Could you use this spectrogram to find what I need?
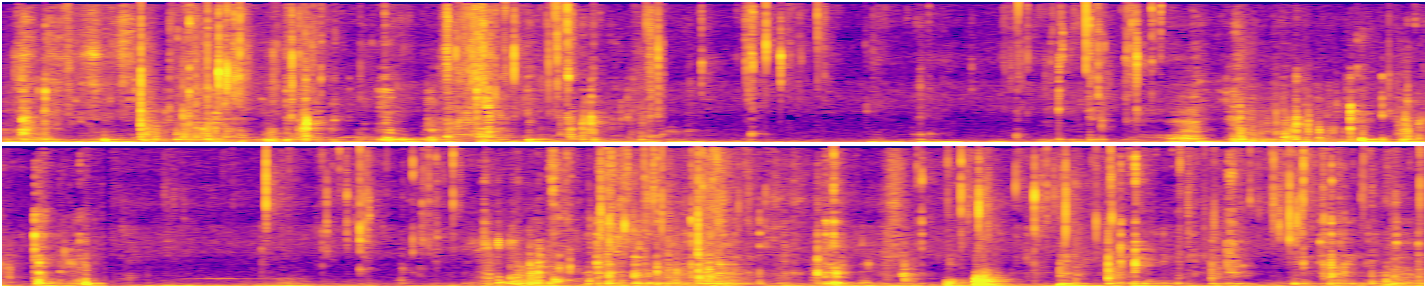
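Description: A wooden fork scrapes and taps on a plate.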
